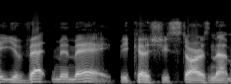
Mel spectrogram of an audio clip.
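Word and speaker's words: Mimieux: I mean, I learned how to say Yvette Mimay because she stars in that movie and her last name has an X in it.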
